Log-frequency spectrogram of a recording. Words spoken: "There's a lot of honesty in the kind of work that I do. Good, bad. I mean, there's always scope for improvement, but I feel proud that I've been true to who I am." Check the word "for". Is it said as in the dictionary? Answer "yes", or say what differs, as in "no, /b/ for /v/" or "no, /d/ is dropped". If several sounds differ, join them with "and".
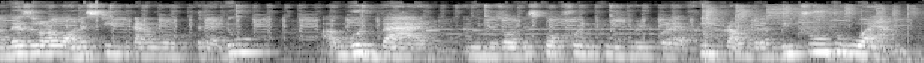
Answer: no, /l/ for /ɹ/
